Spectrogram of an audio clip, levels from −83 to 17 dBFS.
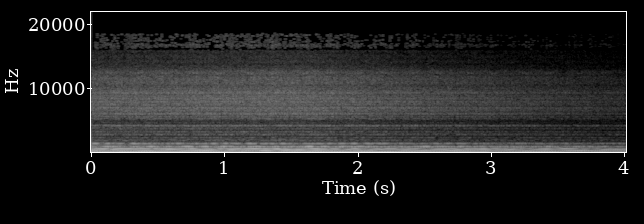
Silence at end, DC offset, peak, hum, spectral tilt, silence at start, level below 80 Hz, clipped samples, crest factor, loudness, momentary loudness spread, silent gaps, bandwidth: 0 s; under 0.1%; -8 dBFS; 50 Hz at -30 dBFS; -6 dB/octave; 0 s; -24 dBFS; under 0.1%; 14 dB; -23 LUFS; 8 LU; none; 18.5 kHz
